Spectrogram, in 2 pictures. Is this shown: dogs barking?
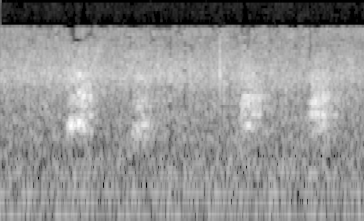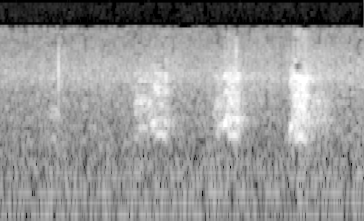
yes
